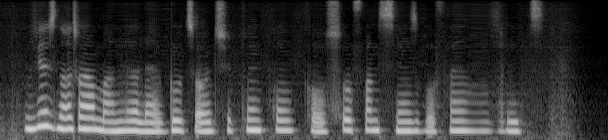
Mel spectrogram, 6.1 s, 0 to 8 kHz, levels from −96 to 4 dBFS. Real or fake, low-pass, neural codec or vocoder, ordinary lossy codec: fake; none; codec, 16 kHz, about 1 kbps, DyCAST, with the encoder's durations; none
